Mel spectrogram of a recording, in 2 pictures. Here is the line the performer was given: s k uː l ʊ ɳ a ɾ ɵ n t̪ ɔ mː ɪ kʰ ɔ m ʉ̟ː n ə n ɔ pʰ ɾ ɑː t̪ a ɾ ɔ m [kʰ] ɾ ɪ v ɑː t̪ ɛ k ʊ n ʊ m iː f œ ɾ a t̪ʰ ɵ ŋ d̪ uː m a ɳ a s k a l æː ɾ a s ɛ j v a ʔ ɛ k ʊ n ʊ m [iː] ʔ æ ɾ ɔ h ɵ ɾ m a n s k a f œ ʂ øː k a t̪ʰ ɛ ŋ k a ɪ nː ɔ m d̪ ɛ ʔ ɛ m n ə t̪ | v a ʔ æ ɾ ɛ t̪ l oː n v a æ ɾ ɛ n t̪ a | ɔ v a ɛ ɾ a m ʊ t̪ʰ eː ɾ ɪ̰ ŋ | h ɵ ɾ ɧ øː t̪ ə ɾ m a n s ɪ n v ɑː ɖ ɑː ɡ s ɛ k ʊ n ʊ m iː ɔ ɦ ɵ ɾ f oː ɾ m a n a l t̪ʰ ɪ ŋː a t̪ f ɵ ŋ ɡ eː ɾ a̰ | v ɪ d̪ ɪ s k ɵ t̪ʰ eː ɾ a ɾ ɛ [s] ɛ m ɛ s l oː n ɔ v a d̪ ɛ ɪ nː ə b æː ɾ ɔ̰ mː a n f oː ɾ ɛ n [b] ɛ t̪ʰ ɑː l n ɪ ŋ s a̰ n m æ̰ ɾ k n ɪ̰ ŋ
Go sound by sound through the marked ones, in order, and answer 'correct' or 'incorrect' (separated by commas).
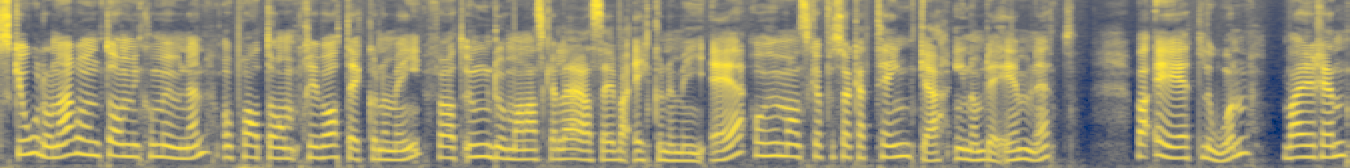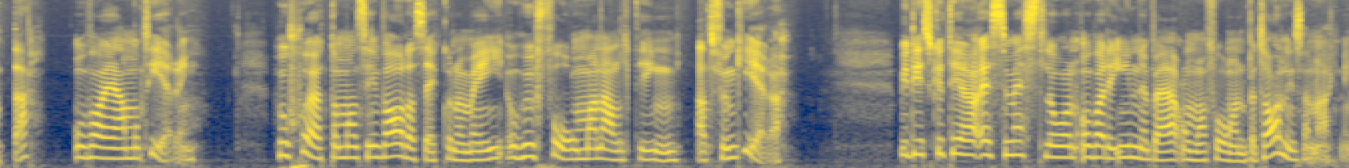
incorrect, correct, correct, correct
